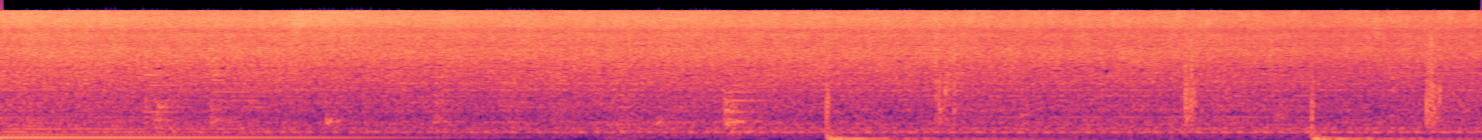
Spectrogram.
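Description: Food sizzling in a pot on a gas stove while a spoon stirs it, with a few sharp clicks and dull knocks of utensils and containers being handled.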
